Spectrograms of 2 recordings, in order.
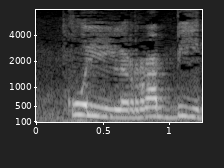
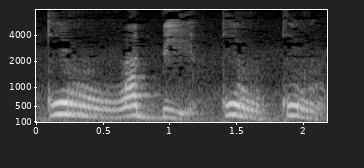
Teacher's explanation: Kita kena baca qur rabbi, qur qur, masukkan qaf terus ke dalam ra, kita idghamkan lam ni. Lam ni tak berbunyi ya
